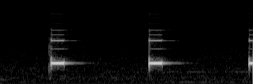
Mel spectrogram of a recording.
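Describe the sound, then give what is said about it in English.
Australian telephone speaking clock time pips: three short, high, pure-tone beeps evenly spaced about a second apart, each with a quick fading tail, with no voices. “On the third stroke, the Prime Minister of Australia will be Scott Morrison.”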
